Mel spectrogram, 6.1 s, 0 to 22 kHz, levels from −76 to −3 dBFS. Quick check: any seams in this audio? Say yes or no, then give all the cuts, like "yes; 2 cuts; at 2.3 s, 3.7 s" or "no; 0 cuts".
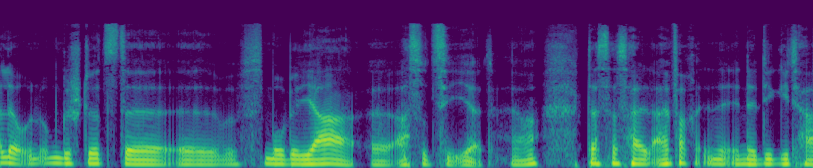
no; 0 cuts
